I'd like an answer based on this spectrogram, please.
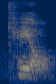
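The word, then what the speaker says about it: Chaol: Kale. Is that how it ch? It's like kale but with a little bit of a O. Kale.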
